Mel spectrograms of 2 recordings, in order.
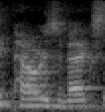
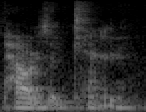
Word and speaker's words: Powers of X: Did I just say Powers of X? I believe it's pronounced Powers of 10. Let's see.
